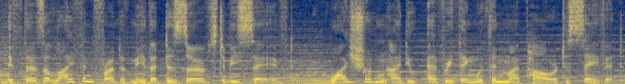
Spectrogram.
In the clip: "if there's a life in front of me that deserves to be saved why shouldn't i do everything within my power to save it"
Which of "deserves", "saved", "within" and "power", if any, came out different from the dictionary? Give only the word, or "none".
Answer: none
